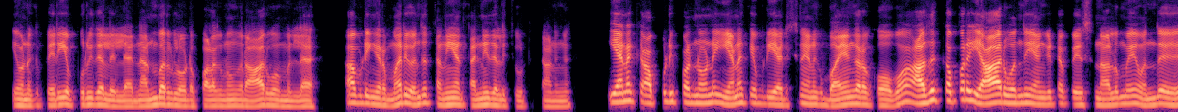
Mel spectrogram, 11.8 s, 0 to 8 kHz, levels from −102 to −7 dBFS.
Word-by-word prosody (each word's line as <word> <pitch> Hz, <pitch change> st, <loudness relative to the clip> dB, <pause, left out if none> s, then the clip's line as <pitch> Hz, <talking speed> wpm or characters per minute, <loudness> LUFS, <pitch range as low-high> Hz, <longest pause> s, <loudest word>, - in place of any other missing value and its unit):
இவனுக்கு 115 Hz, -1 st, -3 dB
பெரிய 130 Hz, +3 st, +1 dB
புரிதல் 130 Hz, -3 st, -1 dB
இல்ல. 105 Hz, 0 st, -2 dB, 0.2 s
நண்பர்களோடு 120 Hz, -2 st, -1 dB
பழகணுங்கிற 110 Hz, 0 st, -2 dB
ஆர்வம் 115 Hz, -3 st, -1 dB
இல்ல." 100 Hz, +1 st, -4 dB, 0.5 s
அப்படிங்கிற 155 Hz, -6 st, 0 dB
மாரி 150 Hz, +4 st, +2 dB
வந்து 150 Hz, +5 st, -2 dB
தனியா 130 Hz, +1 st, +2 dB
தண்ணி 120 Hz, +3 st, 0 dB
தெளிச்சு 110 Hz, -3 st, -5 dB
விட்டுட்டாணுங்க. 100 Hz, 0 st, -9 dB, 0.5 s
எனக்கு 195 Hz, 0 st, +2 dB
அப்படி 185 Hz, +5 st, -5 dB
பண்ண 165 Hz, -2 st, 0 dB
ஒன்னே 170 Hz, +2 st, 0 dB, 0.2 s
எனக்கு 160 Hz, +3 st, -2 dB
எப்படி 145 Hz, -2 st, -5 dB
ஆயிடுச்சுன்னா, 125 Hz, +5 st, -2 dB
எனக்கு 130 Hz, -3 st, -4 dB
பயங்கர 135 Hz, +5 st, +3 dB
கோவம். 120 Hz, -, 0 dB
அதுக்கப்பறம் 210 Hz, +3 st, +2 dB
யார் 170 Hz, +4 st, +9 dB
வந்து 155 Hz, +1 st, -1 dB
என்கிட்ட 135 Hz, +2 st, -3 dB
பேசுனாலுமே 130 Hz, +3 st, -1 dB
வந்து 130 Hz, +4 st, 0 dB
130 Hz, 160 wpm, -24 LUFS, 115-155 Hz, 0.5 s, யார்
